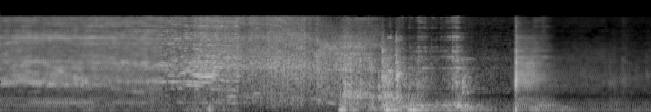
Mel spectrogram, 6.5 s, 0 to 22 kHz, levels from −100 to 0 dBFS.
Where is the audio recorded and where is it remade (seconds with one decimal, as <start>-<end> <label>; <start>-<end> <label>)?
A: 0.0-1.6 remade; 1.6-5.1 recorded; 5.1-6.5 remade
